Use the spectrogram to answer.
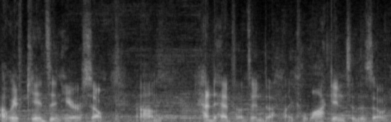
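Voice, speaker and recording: A man speaks at a very fast pace. Music plays in the background. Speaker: strength coach. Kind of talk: casual vlog monologue in gym. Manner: animated; loud.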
